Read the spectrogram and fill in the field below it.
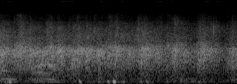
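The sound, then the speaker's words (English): An audience applauds steadily for a speaker being introduced, a dense wash of many hands clapping at once, sustained and fairly loud throughout with no voices standing out. “You give him a hand clap.”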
